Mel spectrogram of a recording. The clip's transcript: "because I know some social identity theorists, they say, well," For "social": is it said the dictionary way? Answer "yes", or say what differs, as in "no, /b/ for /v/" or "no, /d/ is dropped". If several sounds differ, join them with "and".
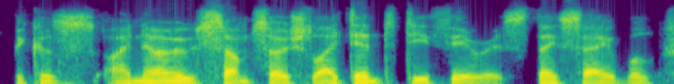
yes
